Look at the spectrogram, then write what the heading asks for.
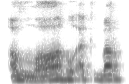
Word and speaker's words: Allahu Akbar: dalam kitab Al-Azkar itu nggak boleh kita panjangkan. Allahu Akbar nggak boleh. Jadi takbiratul ihram karena itu rukun daripada rukun salat, maka kita bacanya pendek. Allahu Akbar.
